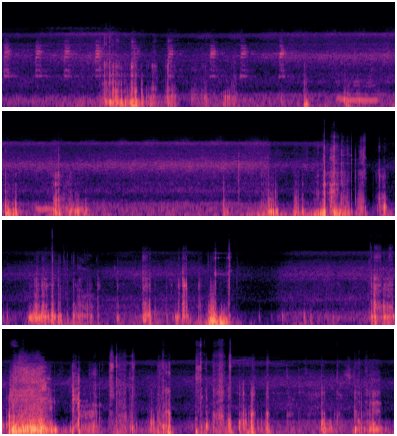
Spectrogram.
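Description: Muffled water sounds of a camera moving through a swimming pool: irregular sloshing and splashing, the loudest burst about three-quarters of the way through.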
